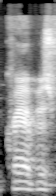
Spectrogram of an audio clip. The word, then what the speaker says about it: Krampus: On December 5th, the streets of Austria, Bavaria, South Tyro, Slovenia, and Czecha, filigum Krampuses, horned anti-santaas who, according to legend, punish misbehaving children. The Krampus run is loud, eerie, and incredibly atmospheric.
